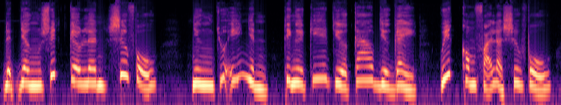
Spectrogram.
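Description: A woman narrating a martial-arts novel in a steady, dramatic storytelling tone. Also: a little high, moderate pace, hardly any pauses, no echo. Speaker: audiobook narrator.

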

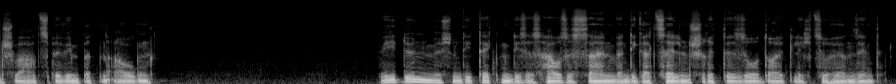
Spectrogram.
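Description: In a radio play, a male actor with a rumbling low voice portrays a lonely, melancholy young soldier who has returned home. He speaks quietly, measured and husky, often narrating in the first person, and the recording is dry.

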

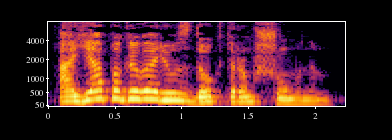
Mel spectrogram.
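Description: A man's voice: sits high, sing-song, a little fast, a little mellow, pitched above the performer's own voice. A male reader does a busybody husband, nosy but worn out by his wife's nagging. The voice sits somewhat above the narration. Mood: exasperated. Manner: busybody, exasperated. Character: meddlesome, weary middle-aged husband.

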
